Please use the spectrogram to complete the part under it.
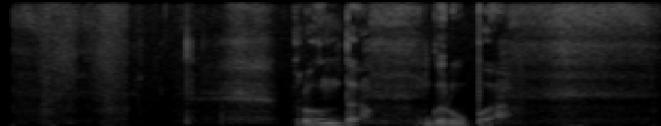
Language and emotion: Russian, sad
